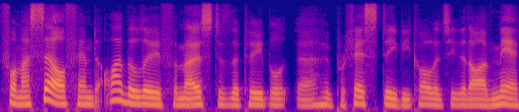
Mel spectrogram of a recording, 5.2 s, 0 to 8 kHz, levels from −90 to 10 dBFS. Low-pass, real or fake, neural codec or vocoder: 7.2 kHz; fake; codec, 16 kHz, 0.5 kbps, FunCodec, trained on LibriTTS, 25 frames a second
